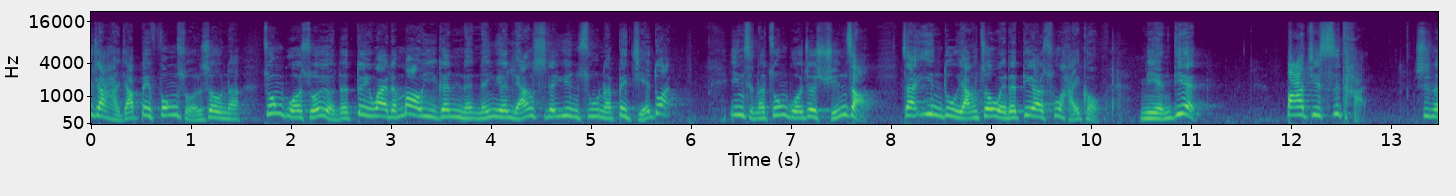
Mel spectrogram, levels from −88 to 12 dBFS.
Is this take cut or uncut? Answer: uncut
